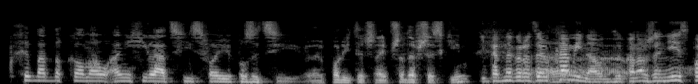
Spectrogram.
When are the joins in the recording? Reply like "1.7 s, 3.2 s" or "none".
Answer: none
